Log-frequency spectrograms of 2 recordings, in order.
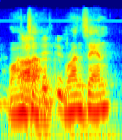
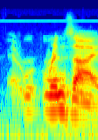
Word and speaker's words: Rinzai: What's the first one? Ranzan? Rinzai. Is it Rinzai?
